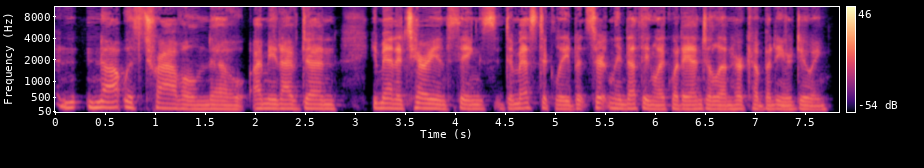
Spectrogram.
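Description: A woman's voice: rumbling low, steady tone, brisk, a little mellow. A woman co-hosting a podcast, asking questions in a conversational interview style. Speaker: podcast co-host.

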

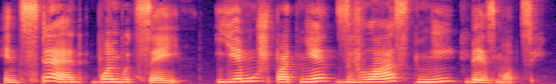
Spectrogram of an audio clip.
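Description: Teaching linguistics on her podcast, a woman who grew up speaking Serbian delivers a scripted grammar lesson, calm and explanatory. Her voice is a little high, and she drops in Slavic example phrases.

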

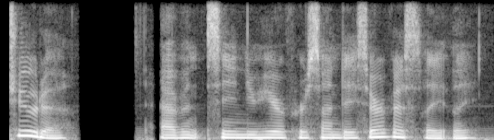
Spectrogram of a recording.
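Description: Woman voicing a gentle young farmer man. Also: deep voice, normal speed, lightly acted. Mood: polite.

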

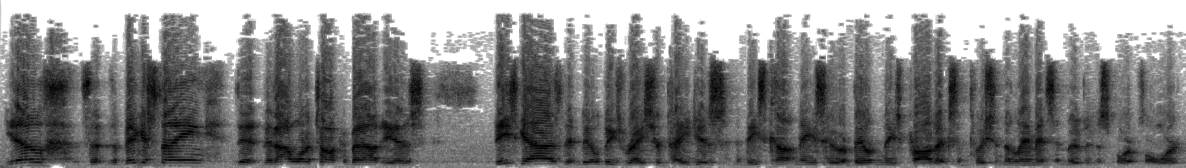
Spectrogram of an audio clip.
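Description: Bright-voiced, fired-up man. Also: mid-range voice, fairly even intonation, normal speed, low-quality recording. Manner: earnest, folksy, rallying fans. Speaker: rock racing league organizer, guest. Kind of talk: casual interview chat.

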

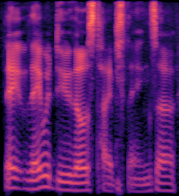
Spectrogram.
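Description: A man's voice: mid-range voice, fairly quick, a little mellow, dry recording. Casual man chatting on a dry mic. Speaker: podcast co-host. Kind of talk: casual reminiscing chat.

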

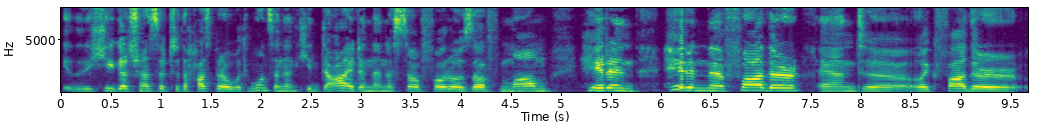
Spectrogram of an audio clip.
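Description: A woman's voice: medium pitch, steady tone, a little slow, few pauses. Young woman from ukraine podcasting, earnest casual chat, lots of likes and ums. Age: young adult. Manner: earnest, frequent fillers like "like" and "um". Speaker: podcast host. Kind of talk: casual personal podcast talk.

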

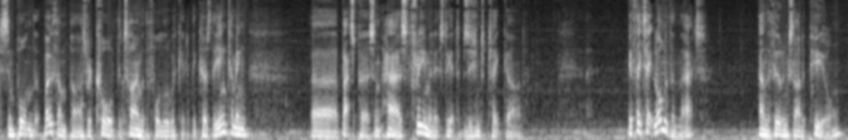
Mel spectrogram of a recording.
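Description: A man with a fairly low voice talks in a measured, formal way, laying out the rules of the game point by point. Faint ambient noise sits under the recording. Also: darkish tone. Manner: measured, explanatory, formal phrasing. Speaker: cricket umpire guest. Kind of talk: conversational interview.

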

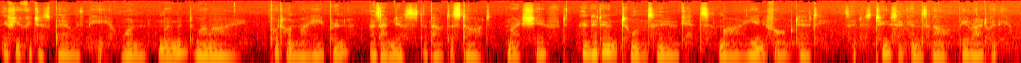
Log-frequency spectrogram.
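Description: Guy doing whispered role-play sleep story, really slow and soothing, clear ambient noise behind him. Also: deep voice, fairly even intonation, poor audio. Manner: soothing, gentle, unhurried sleep story narration. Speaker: sleep story narrator playing a night-shift diner server.

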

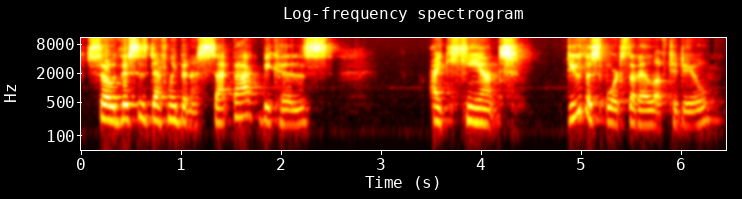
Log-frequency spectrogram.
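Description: A woman's voice: medium pitch, moderate pace. A young woman speaking as a guest in a casual interview, open and earnest as she talks. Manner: open, earnest, laughs easily.

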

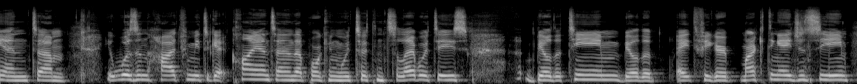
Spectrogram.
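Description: A woman's voice: mid-range voice, a bit bright. A middle-aged woman from Bulgaria, a company founder, answering questions as a guest in a podcast interview, telling her story fluently with frequent ums. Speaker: guest, founder of a wellness movement.

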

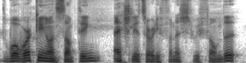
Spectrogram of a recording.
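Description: A man's voice: fairly low pitch, fast talker, dry recording, clean studio sound. Laid-back man. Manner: laid-back, chatty, laughs easily. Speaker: podcast guest, actor. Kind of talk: casual chat. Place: studio.

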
